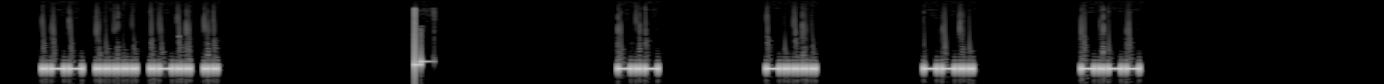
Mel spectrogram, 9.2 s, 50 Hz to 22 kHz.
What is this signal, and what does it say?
Morse code, heard as a keyed tone, about 39 wpm, spaced as for 17 wpm, 700 Hz. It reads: W5LI K6ZY
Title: USA Call Signs - 4 Characters - 8x Character Spacing - 40wpm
